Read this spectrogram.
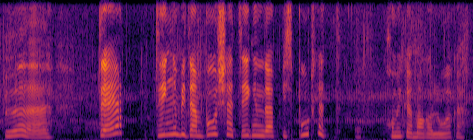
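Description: A woman's voice: sits high, moderate pace. A woman playing a chatty, cheeky young girl detective in a children's radio play, with a Swiss German accent. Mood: uneasy. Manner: lively, colloquial, expressive.

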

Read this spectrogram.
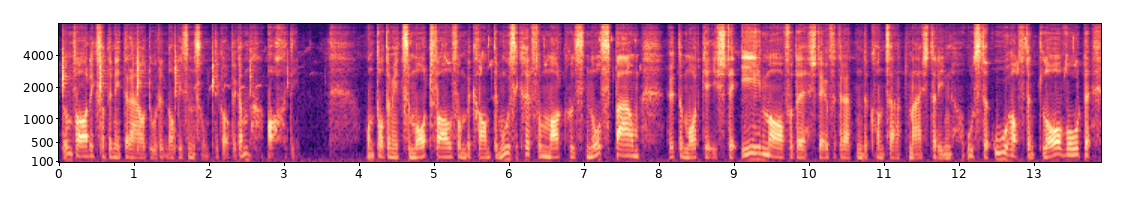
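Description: An actor playing a matter-of-fact local radio newsreader, reading bulletins in a radio drama. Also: male voice, sits low, moderate pace. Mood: neutral, informative. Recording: clearly noisy background.

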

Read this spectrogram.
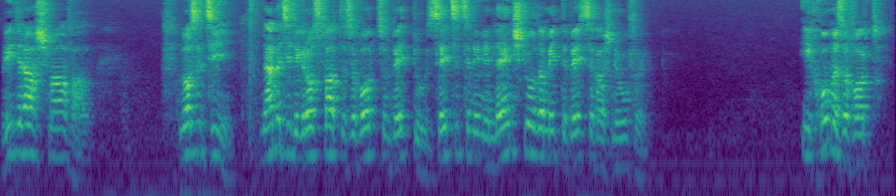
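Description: Matter-of-fact Swiss German country doctor. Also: male voice, on the high side, brisk, pauses often, breathy edge. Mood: brisk, urgent. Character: earnest male doctor standing in at a village practice. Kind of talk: radio play acting, dialogue and dictation. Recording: 1970s radio drama recording.

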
